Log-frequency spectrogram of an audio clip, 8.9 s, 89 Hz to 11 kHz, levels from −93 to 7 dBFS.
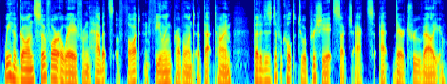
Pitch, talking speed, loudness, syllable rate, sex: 95 Hz, 195 wpm, -19 LUFS, 5.0 syllables/s, male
